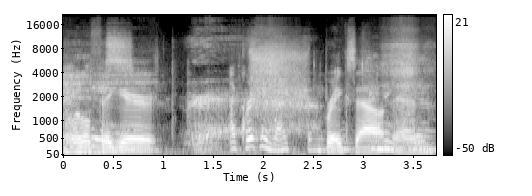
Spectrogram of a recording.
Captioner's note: imitating dragon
